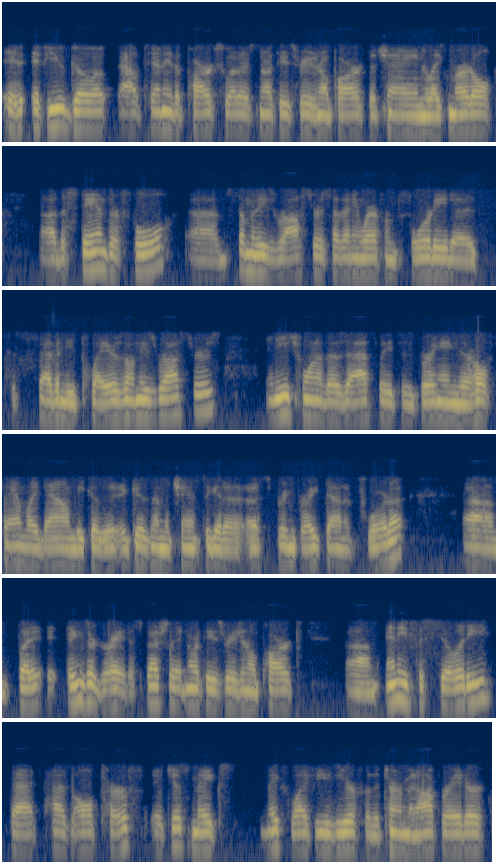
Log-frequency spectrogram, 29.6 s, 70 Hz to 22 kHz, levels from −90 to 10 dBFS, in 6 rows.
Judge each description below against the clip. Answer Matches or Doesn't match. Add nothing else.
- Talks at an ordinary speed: Matches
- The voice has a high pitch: Doesn't match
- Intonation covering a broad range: Doesn't match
